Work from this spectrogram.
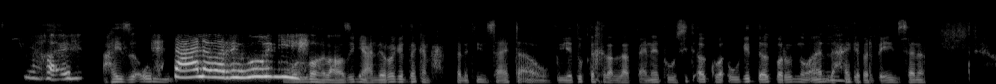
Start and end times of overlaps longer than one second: none

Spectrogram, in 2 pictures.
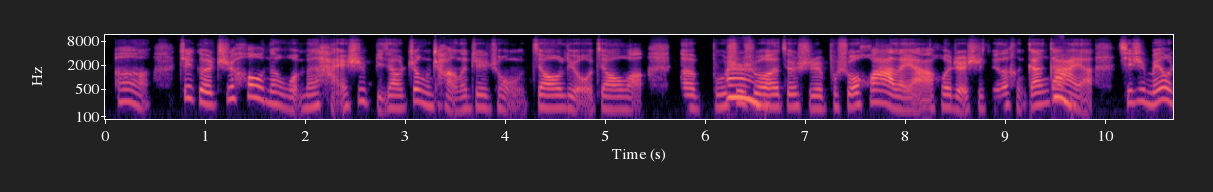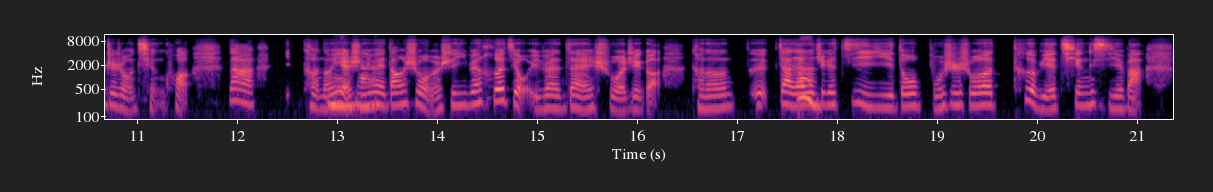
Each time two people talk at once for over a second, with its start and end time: none

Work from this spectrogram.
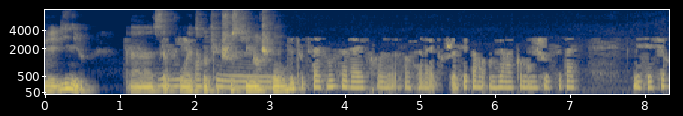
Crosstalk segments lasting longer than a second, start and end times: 1.5-3.4

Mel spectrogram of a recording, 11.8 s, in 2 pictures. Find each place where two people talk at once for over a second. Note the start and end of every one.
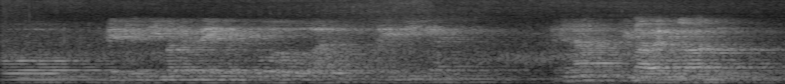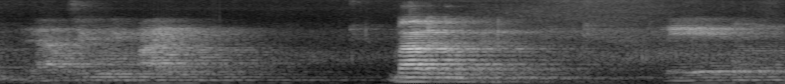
4.2-5.5

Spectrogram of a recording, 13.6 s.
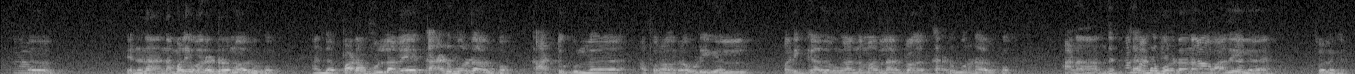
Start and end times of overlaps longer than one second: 11.3-12.5

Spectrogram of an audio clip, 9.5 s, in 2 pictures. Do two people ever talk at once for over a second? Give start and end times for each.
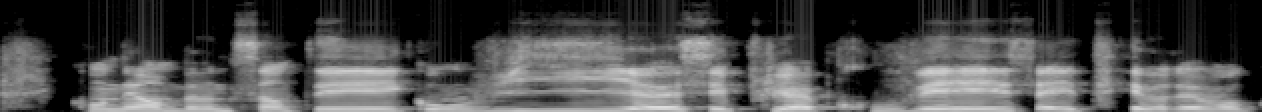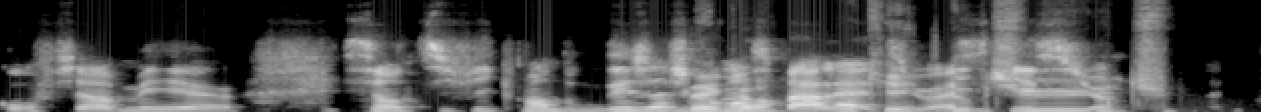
7.3-8.9

